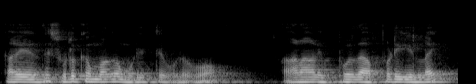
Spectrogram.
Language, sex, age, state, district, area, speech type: Tamil, male, 60+, Tamil Nadu, Tiruppur, rural, spontaneous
